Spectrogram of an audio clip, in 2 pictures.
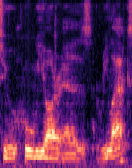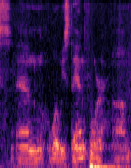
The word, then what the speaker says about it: ReLax: name bro yeah so our name um it's pronounced uh relax right yeah yes so the part re of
